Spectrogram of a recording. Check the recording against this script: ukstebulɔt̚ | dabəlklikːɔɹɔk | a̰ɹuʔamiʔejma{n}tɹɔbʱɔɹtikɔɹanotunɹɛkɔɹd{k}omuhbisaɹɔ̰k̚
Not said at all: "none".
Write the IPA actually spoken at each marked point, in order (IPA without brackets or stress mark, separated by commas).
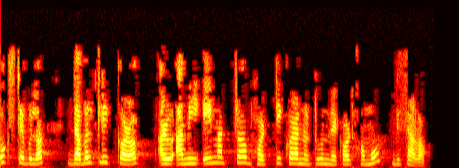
none, x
